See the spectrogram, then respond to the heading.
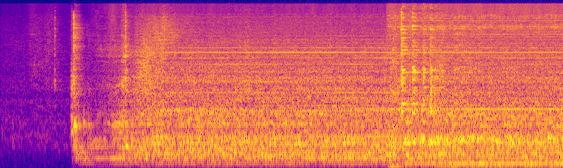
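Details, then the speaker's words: Oil burner on a no-heat callback, protective relay tripping after a recent service with new nozzle: blower comes on with a steady roar and the flame catches a couple of seconds late; electrodes found set too high. "they have a little delay there [Music] i wanna check the electrodes oh yeah it seemed to have a little delay there didn't it"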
